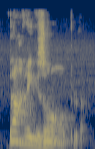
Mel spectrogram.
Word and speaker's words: par exemple: Правило такое, если буква X оказывается в первом слоге слов, окружённой гласными, она читается как гз, гз, гз, exemple. Да, окна окружена гласными у нас в первом слоге есть, поэтому читается как «гз», «par exemple».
